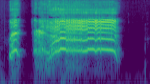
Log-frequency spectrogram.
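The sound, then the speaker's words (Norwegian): A person imitates a rooster's crow: a short sharp syllable followed by a long, strained, wavering call lasting over a second, loud. “Det er hanegalt.”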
